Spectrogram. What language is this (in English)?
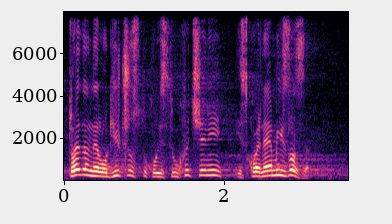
Serbian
